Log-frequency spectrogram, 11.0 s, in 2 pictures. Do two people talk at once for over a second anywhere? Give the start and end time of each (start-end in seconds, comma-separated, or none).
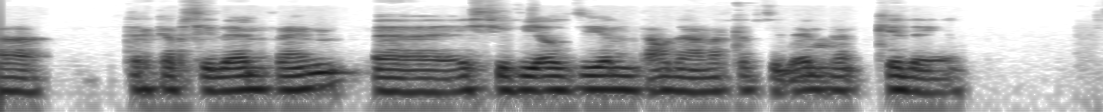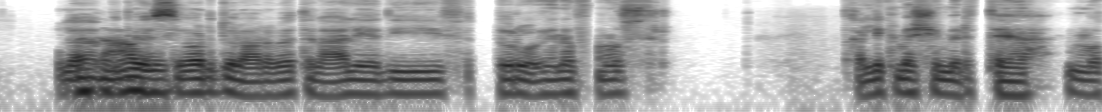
none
